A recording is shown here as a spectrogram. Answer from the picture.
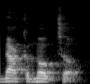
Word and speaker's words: Nakamoto: Nakamoto.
